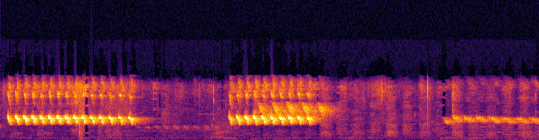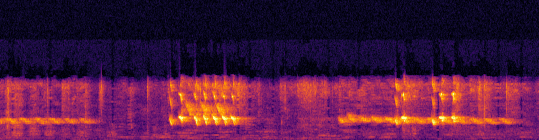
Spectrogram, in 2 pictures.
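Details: Greenfinch song recorded to train caged birds, made of repeated fast rattling trills of one or two seconds separated by softer twitters and short pauses.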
